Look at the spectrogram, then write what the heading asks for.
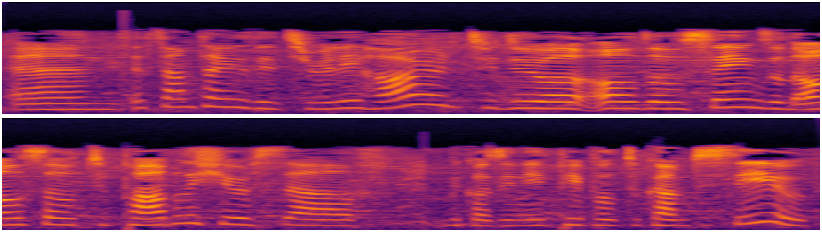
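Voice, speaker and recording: A woman, a dance teacher and choreographer, answering interview questions in halting English as she searches for words. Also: a little high, lo-fi sound. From Israel.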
